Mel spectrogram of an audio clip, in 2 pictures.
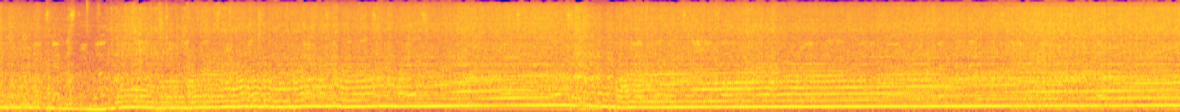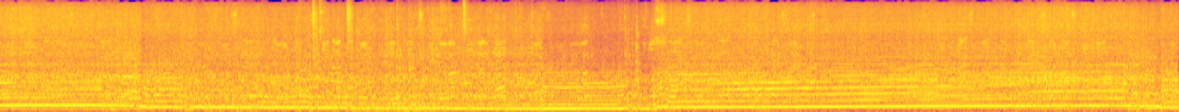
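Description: A rally car engine roars loudly, revving up through the gears and dropping with each gear change.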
